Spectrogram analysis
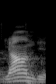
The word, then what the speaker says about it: Yondu: I think she's gonna be the new Yandu. Is it Yandu? How do you say his name? Yondu.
